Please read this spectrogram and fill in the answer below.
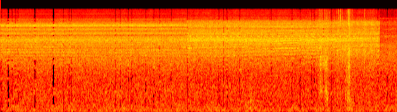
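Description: Rainforest ambience: a steady high hiss that grows stronger about halfway through, with two sharp knocks near the end, then drops off abruptly.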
